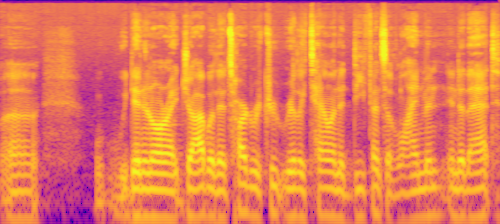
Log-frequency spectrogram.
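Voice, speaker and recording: The recording is very clean with a silent background. A man with a slight Midwestern accent talks at a fairly quick pace. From US Midwest. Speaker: football coach. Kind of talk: press conference. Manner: halting, many fillers.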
